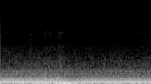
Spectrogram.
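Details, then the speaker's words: 2014 Ford Edge AWD with the Ford 3.5 L engine and a replacement transmission of about 97k miles, accelerating up a hill to 60 mph. A smooth, even drone with no clunks, slips or whine; shifting normally. "the transmission is doing what it's supposed to be doing it's shifting through the gears yeah I'm up to 60 and it's driving really smooth"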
